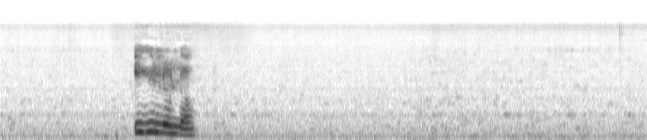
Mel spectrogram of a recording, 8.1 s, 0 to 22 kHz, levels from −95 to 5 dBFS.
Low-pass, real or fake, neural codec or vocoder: 10.8 kHz; fake; autoencoder, 48 kHz, 128 numbers a frame, DAC-VAE, trained on Japanese speech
